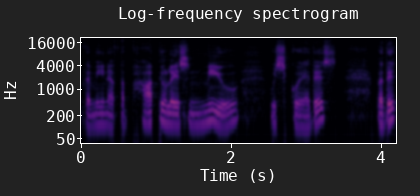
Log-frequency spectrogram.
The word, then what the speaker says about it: mu: It is pronounced mu.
